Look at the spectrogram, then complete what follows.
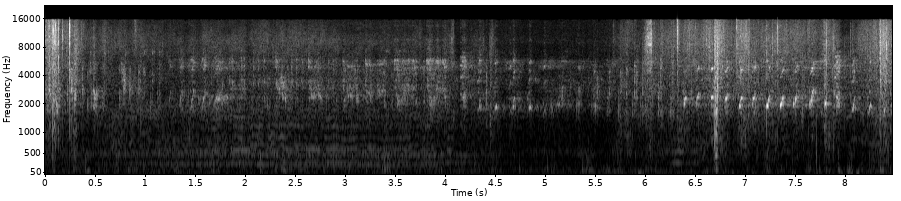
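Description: Honeybees buzzing at their nest in an earth burrow, a faint steady hum during the first half, with high insect chirping and brief rustles of brush.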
